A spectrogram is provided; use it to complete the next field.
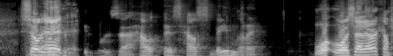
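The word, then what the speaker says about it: Baenre: The one that throws everyone is House Bainley. Which is sometimes pronounced Boehner, but I don't know about that. Or House Bainray, but I always wanted to do it with like the French.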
